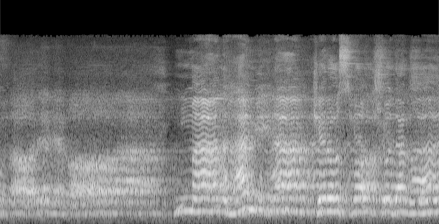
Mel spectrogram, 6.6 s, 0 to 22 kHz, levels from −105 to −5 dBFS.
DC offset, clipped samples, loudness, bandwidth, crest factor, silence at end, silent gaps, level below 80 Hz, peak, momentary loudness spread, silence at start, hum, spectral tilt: under 0.1%; under 0.1%; -21 LUFS; 11.5 kHz; 18 dB; 0 s; none; -64 dBFS; -4 dBFS; 10 LU; 0 s; none; -3 dB/octave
